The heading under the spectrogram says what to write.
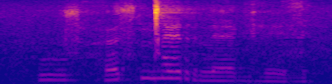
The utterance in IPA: uː˨z hœ˨˦s ŋ͡ǀɛ˦r lɛː˨ɡʱe˨z

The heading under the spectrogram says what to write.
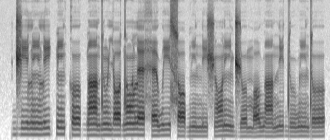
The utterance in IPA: d͡ʒi˨lĩ˨li˧k͡pĩ˧ ko˧ɡ͡bã˧ dũ˧jɔ˧dɔ̃˦lɛ˦ hɛ˧ wi˧sɔ˨ bĩ˨ni˨ ʃɔ̃˨˦ɾĩ˧d͡ʒo˨ mɔ˨˦wã˧ni˦ du˧wĩ˦do˦

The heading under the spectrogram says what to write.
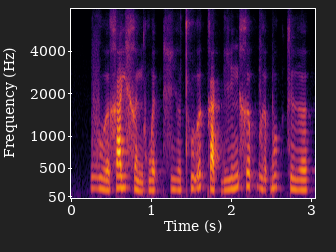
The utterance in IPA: vu˧˩ə̯xa˧jxə˧˩nkwə˨˩t̚ xi̤˨˩ə̯t̪ʰṵ˧˥ə̯ka˨˩k̚ɣi˨˦n xə˦˥p̚vɨ̰˧˨ə̯ɓu˦˥k̚sɨ˧ə̯

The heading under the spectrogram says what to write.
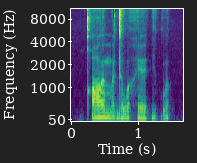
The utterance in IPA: qʼɔə̯mə̰dəwʊ hɪ | i̤kʷə̰

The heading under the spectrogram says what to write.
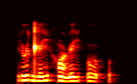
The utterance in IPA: ɾʉ˧˥˧dɳi˩˧˩hɔ̃˧˩ ɳi˧˩ʔʊ˧˩ʔ

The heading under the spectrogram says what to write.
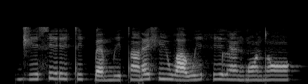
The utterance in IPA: d͡ʒi˧si˦ɾi˧ ti˧ k͡pɛ˨mi˨tã˧ ɾɛ˦ʃĩ˧wa˨ wi˨˦ hi˦lɛ̃˧ɡ͡bɔ̃˧ dɔ̃˧

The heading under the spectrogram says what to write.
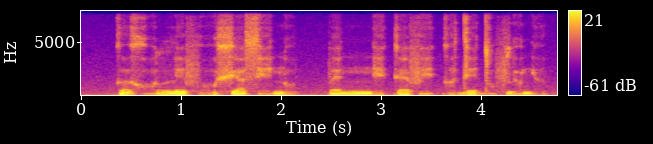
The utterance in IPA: kə˦˨ xɔ̤˨lːe˧ fɔ̤˧ xʲa˨se̤˨nɔ̤˦ pːɛ˨nːe̤˦˨kɛ˧f e̤˧kə̤˦de˦ dɔ̤˧flʲɔ̤˨nʲə̤˨

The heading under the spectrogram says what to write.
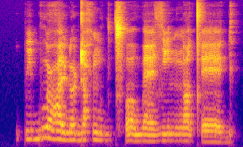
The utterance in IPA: pibuʕɜ ɳɔɖəħŋuɡ t͡sʼɔwæ zinŋɑ tʼɛɡ

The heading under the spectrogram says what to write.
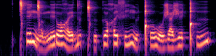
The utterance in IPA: ǀʰe˥ŋ͡ǀɵ˩ŋe˧˥ ɾo˧˥ʁe˩˧dɵ˥ ǀʰʉ˩kʉ˥χi˥ si˧˥ŋʉ˩˧ ǃʰo˧˥βo˩˧ʒa˧ ʒe˧ǃʰɨ˧˥

